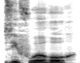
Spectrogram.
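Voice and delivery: usual speaking voice

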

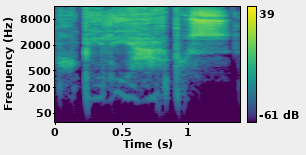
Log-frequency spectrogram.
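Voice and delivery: slow unvoiced whisper; whispered spell. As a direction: breathe the spell out softly. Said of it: "Über ihm flüsterte Hermine".

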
